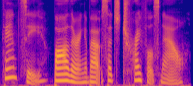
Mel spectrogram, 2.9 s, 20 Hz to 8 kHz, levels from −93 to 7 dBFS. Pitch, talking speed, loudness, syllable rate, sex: 205 Hz, 125 wpm, -18 LUFS, 4.1 syllables/s, female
